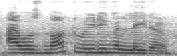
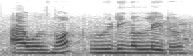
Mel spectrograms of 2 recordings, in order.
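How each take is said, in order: Both takes have the same delivery.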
